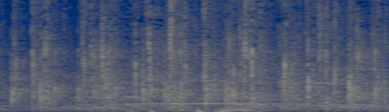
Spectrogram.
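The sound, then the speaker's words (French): An audience applauds on the radio station La Première, a dense, steady wash of many hands clapping that holds at an even loudness throughout, with faint voices mixed in underneath. “on peut les applaudir”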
